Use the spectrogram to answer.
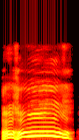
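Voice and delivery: very high, loud piglet cry; anxious "aha". A narrator's reading. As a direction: shriek it out, looking for help. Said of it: "тревожно оглядываясь в поисках остальных". (тревожный громкий писк)

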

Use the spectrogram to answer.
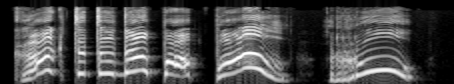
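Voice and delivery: high, loud squeaky voice; Piglet calling up. A narrator's reading. Piglet asks Roo up the tree, calling. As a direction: squeak the question upward.

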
